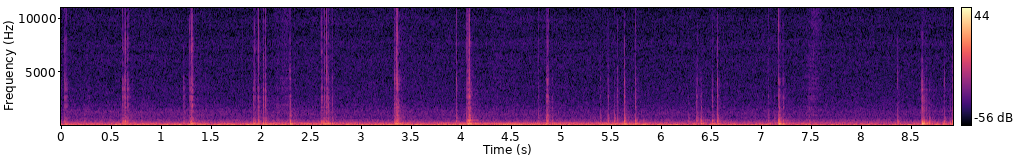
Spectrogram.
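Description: Long painted fingernails of both hands tap on a large, flat, solid, dark laminated wooden tabletop. Quick, sharp, bright clicks scatter irregularly over a low, steady hum, each tap dying away almost instantly.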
